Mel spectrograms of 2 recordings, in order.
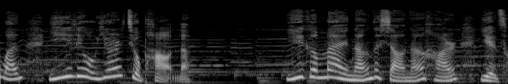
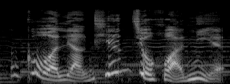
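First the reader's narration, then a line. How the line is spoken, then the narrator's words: Smirking, flippant. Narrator (Chinese): 一个心术不正的骗子……嬉皮笑脸地说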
